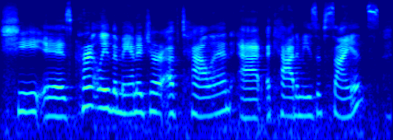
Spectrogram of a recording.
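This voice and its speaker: Middle-aged woman co-host, bright voice, relaxed and laughing easily. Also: on the high side, measured pace, smooth. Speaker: podcast co-host. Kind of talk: casual chat.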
